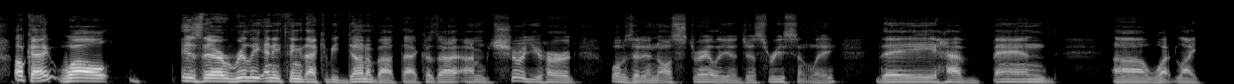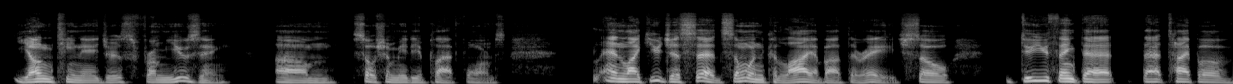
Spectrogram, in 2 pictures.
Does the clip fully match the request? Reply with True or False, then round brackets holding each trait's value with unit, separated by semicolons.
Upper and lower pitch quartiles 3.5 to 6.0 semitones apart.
True (4.8 semitones)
